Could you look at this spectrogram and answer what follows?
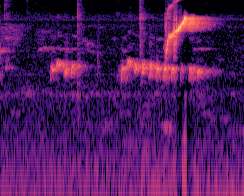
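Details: Flowerpecker calling a rival as a lure: two level whistled notes, the second longer, then a sharp rising high squeak.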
